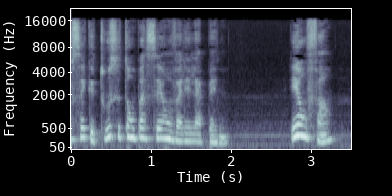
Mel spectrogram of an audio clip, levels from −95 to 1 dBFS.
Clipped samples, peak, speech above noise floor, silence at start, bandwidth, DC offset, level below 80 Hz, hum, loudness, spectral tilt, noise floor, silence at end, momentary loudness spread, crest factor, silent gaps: under 0.1%; -4 dBFS; 28 dB; 0 s; 16.5 kHz; under 0.1%; -54 dBFS; none; -20 LUFS; -4 dB/octave; -49 dBFS; 0.2 s; 11 LU; 18 dB; none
